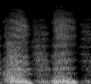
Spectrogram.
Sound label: Enraged Breathing Loop; The Town; Burns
